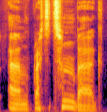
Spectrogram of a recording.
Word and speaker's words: Greta Thunberg: So you talked about Greta Thunberg.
